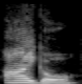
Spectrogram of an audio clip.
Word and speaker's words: Igor: What gets me is that, and then I found this out later, is Igor. – No, it's pronounced Igor.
